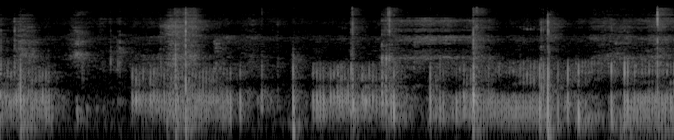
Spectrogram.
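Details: Happy domestic cat giving a soft, uneven low rumble, partly broken by sharp clicks, taps and rustling close by, the purr rising and fading across the few seconds.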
